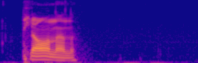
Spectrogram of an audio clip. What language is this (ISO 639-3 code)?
swe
